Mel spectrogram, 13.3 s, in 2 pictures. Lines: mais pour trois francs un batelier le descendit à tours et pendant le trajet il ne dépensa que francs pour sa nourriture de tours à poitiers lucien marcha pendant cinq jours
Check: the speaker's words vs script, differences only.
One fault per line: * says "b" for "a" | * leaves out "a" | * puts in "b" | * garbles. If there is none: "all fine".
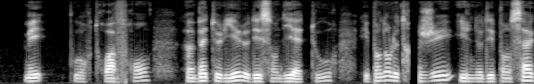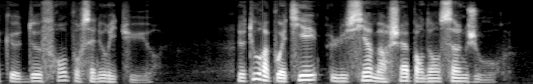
* puts in "deux"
